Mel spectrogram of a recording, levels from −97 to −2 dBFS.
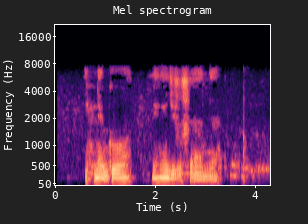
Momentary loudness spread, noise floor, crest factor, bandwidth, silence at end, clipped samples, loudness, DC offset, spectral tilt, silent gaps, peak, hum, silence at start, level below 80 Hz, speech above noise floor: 19 LU; -55 dBFS; 16 dB; 7.6 kHz; 0.05 s; under 0.1%; -17 LUFS; under 0.1%; -5 dB/octave; none; -2 dBFS; none; 0.6 s; -48 dBFS; 39 dB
